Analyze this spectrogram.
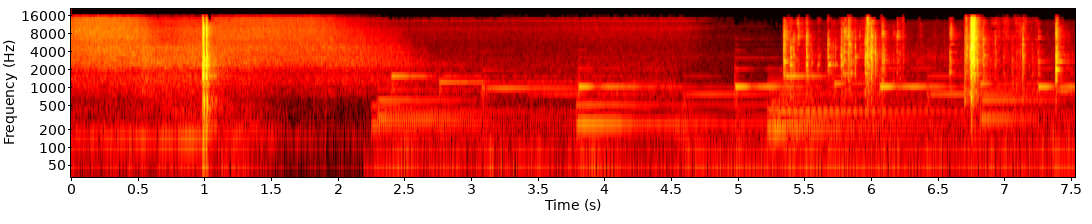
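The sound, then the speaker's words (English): A sharp glassy pop cracks through a steady hiss as a heated, very thin blown-glass bubble bursts during scientific glassblowing, followed by bright ringing tones and a few scattered tinkling clinks of thin glass shattering; no one speaks. “So we make it hot and we blow very hard, and a bubble will form, and so thin it will just pop.”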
